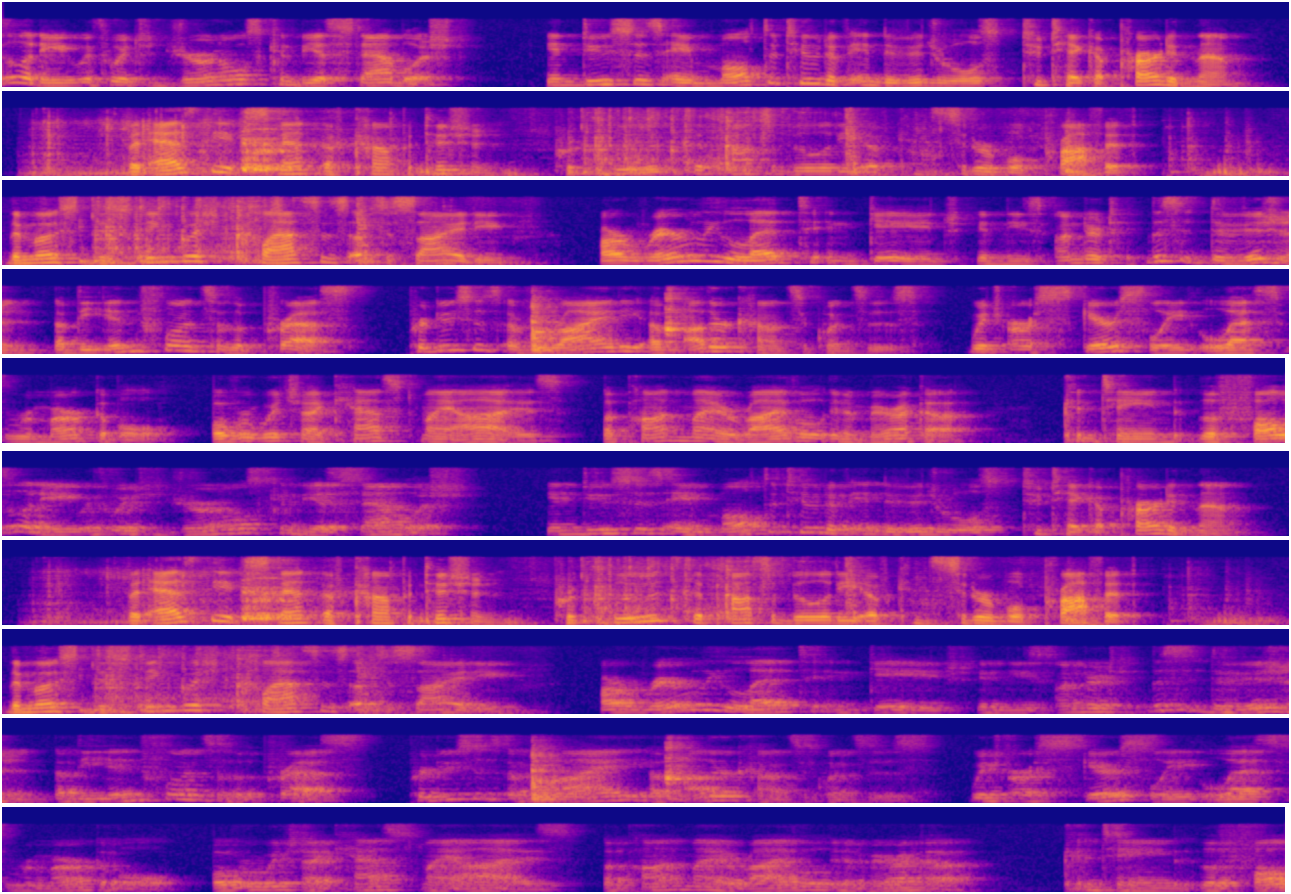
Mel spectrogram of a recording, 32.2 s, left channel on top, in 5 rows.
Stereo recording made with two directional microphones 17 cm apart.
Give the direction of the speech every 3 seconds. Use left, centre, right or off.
left, left, centre, right, left, left, left, left, left, left, left.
